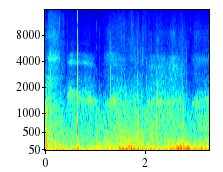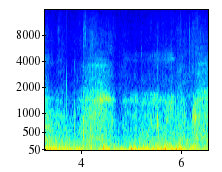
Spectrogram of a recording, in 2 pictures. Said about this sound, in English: I can't believe this wind picked up right now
